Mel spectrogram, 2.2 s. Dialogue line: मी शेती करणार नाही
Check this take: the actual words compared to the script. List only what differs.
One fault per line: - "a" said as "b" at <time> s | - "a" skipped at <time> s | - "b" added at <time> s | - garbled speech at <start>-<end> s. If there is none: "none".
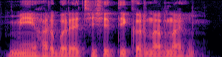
- "हरभऱ्याची" added at 0.3 s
